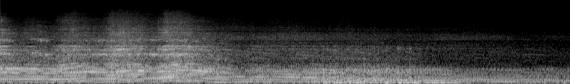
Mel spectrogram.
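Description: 2014 Ford Mustang GT's 5.0-litre V8 revving hard under power, then fading as the car pulls away after about two seconds.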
